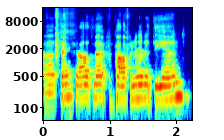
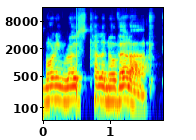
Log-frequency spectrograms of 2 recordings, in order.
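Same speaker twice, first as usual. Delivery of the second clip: ordinary delivery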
